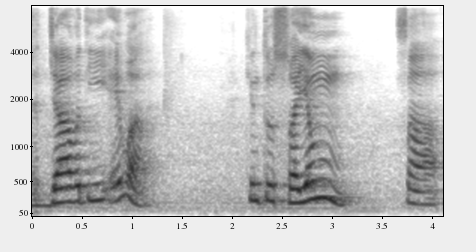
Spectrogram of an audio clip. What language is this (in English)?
Sanskrit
